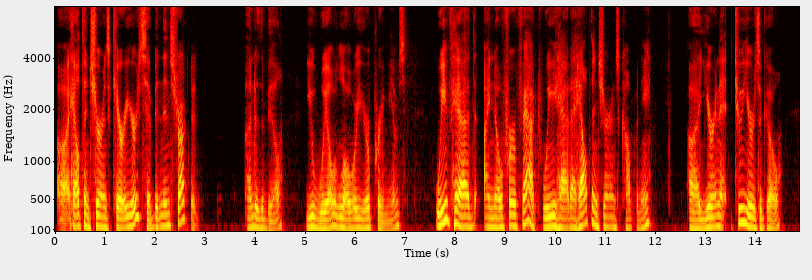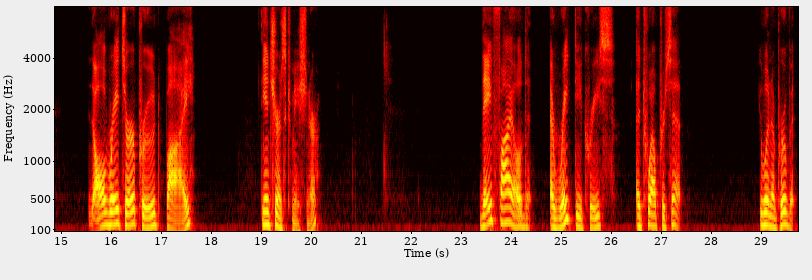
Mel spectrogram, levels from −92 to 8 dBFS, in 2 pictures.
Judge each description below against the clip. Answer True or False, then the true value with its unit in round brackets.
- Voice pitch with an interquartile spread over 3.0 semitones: True (3.8 semitones)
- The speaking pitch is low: True (130 Hz)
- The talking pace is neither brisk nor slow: False (110 wpm)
